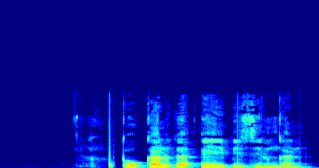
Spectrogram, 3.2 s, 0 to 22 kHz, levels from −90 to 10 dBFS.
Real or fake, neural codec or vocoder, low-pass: real; none; 9.9 kHz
